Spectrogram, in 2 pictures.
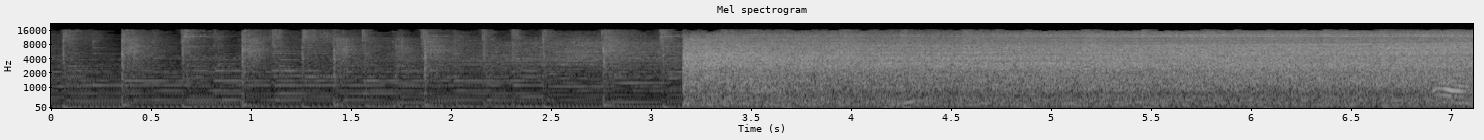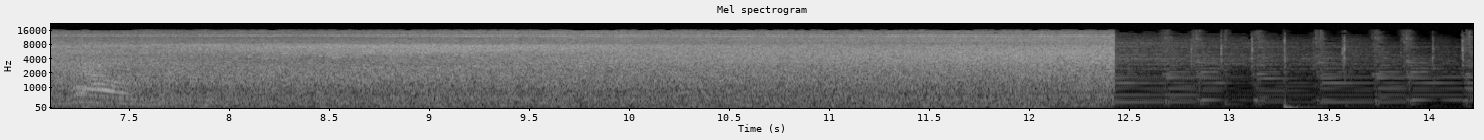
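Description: Background music, cut off about three seconds in by the steady rush of a waterfall over rocks, which runs for about nine seconds with a brief wavering sound near the middle. Music returns near the end.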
